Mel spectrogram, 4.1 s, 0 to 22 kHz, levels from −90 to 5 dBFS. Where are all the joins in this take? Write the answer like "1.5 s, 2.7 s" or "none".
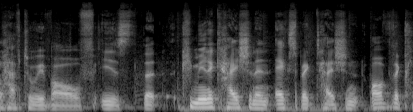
1.7 s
